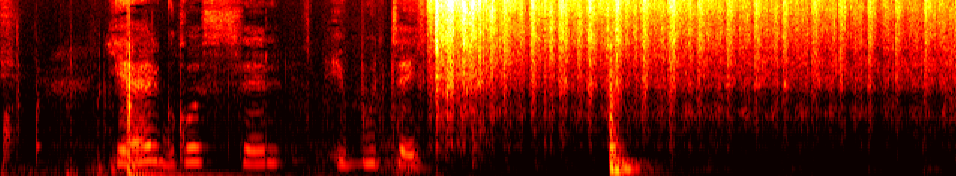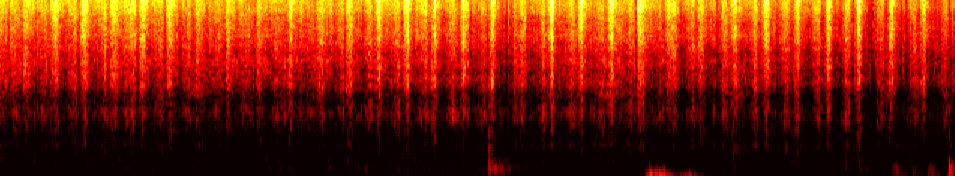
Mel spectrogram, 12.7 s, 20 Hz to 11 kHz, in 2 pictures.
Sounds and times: bottle with salt 2.8 - 12.7

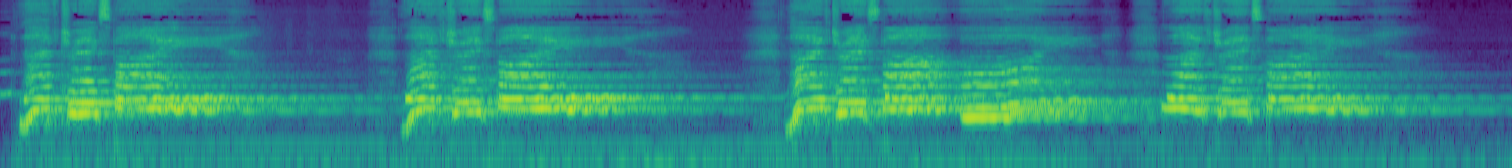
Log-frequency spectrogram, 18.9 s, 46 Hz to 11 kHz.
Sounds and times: Harmonizing vocal tracks 0.0 - 18.9

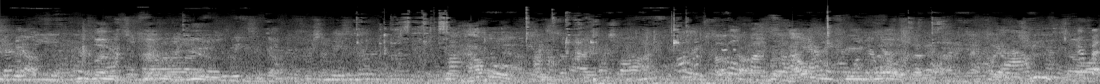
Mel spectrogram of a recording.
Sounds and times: Lively crowd 0.0 - 11.0
dishes 1.4 - 2.6
dishes 3.4 - 7.4
dishes 8.0 - 9.8

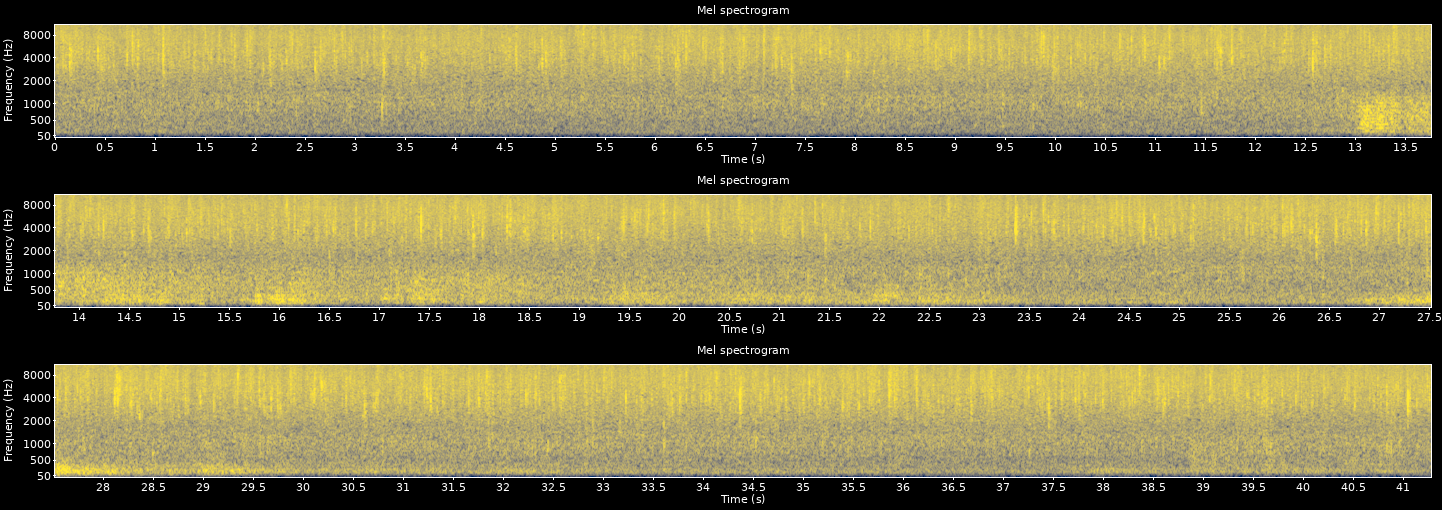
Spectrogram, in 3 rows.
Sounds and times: heavy rain 0.0 - 41.2

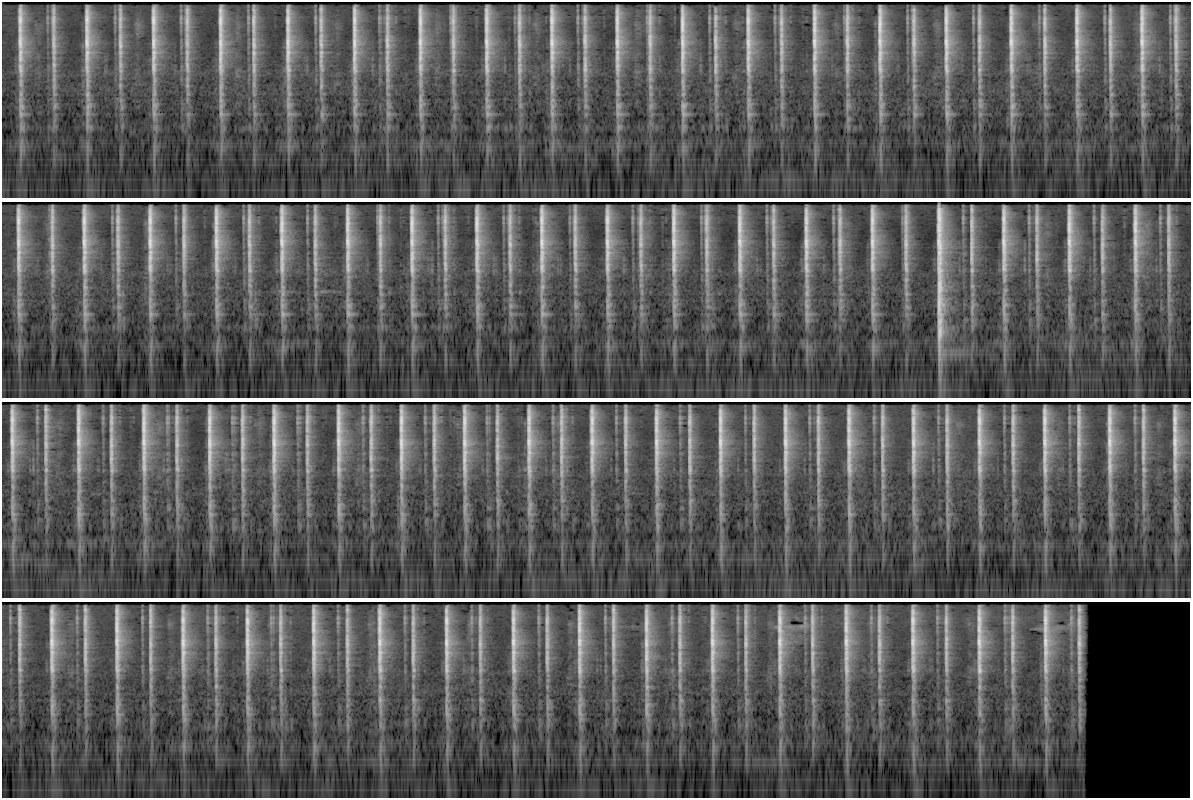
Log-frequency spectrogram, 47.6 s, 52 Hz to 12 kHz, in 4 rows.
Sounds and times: plastic clock tick 0.0 - 46.5

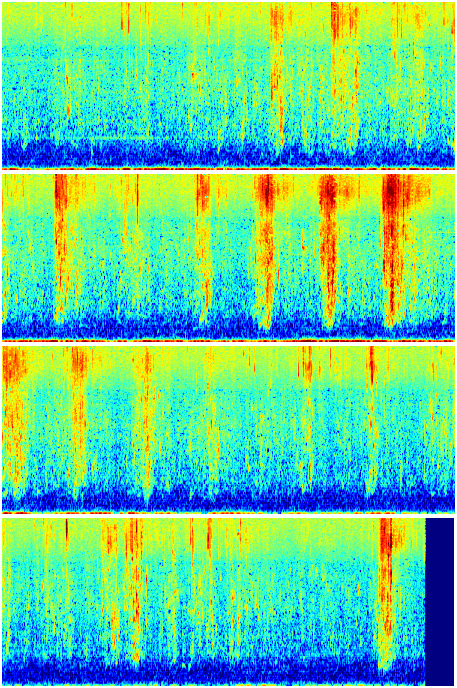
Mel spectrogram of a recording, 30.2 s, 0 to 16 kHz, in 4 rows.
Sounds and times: Waves 0.0 - 29.7

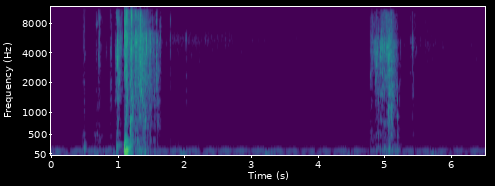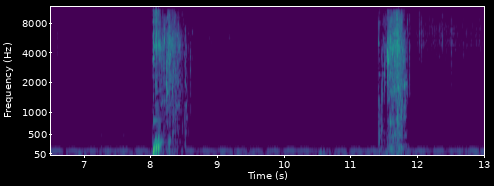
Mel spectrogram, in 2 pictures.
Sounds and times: Liquid sloshes in larger bottle 0.9 - 1.7
Liquid sloshes in larger bottle 4.8 - 5.4
Liquid sloshes in larger bottle 8.0 - 8.6
Liquid sloshes in larger bottle 11.4 - 12.0

